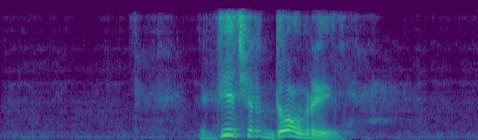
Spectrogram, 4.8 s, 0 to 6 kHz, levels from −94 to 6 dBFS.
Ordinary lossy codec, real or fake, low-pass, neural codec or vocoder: AAC, 48 kbps; fake; 5.4 kHz; codec, 24 kHz, 3 kbps, HILCodec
